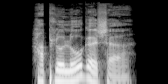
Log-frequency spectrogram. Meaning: inflection of haplologisch: 1. strong/mixed nominative masculine singular 2. strong genitive/dative feminine singular 3. strong genitive plural
- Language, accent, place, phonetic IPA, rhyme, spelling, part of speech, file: German, Germany, Berlin, [haploˈloːɡɪʃɐ], -oːɡɪʃɐ, haplologischer, adjective, De-haplologischer.ogg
